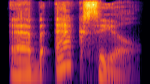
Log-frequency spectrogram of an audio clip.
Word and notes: abaxial: British English

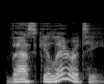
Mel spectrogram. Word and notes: vascularity: British English

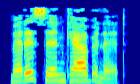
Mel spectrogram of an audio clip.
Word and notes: medicine cabinet: British English

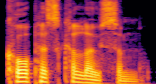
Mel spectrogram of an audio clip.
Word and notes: corpus callosum: British English

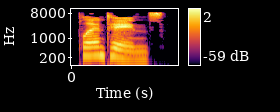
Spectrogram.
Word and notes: plantains: British English

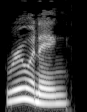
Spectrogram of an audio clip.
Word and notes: ruining: British English

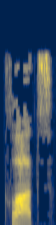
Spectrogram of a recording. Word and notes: clots: British English

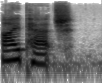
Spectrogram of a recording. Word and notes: eyepatch: American English

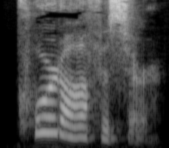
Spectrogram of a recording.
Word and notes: court officer: American English

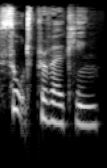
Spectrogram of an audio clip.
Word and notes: thought-provoking: British English

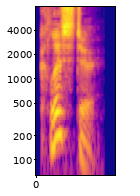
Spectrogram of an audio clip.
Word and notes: clyster: British English

